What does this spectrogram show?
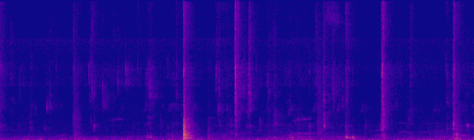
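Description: Faint chewing and wet mouth smacks as soft star apple flesh is eaten off the rind, with scattered small clicks and one louder click about three seconds in.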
